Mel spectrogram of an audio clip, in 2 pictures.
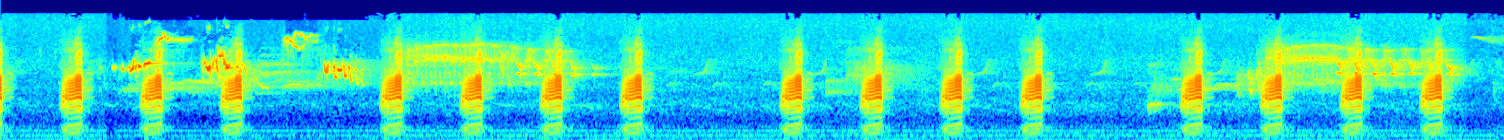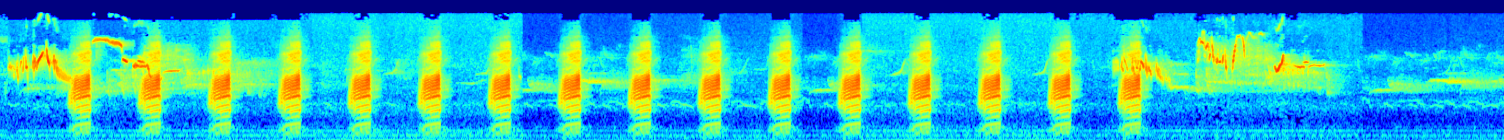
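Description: A waterbird calling: runs of short, evenly spaced calls, a little more than one a second, broken by short pauses, with other birds' higher chattering now and then.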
